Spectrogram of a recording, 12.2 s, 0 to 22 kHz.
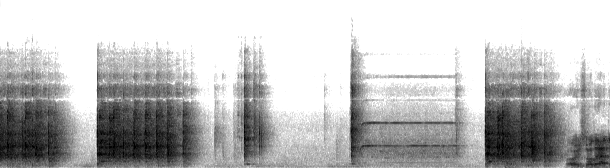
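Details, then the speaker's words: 2011 Honda CBR250R, 7,500 miles, long-sitting, after new battery, fuel pump and cleaned tank and fuel system, primed; short cranking bursts where engine catches for a second then dies on fuel in the system: engine fires on its own fuel. "That's just the fuel that's in there. Oh, it's going to go."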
